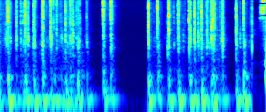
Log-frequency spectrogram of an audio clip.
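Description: Ballpoint pen writing numbers on paper, sped up, so the pen strokes come as a rapid run of scratches and taps. There is a brief silent break just before the middle.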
